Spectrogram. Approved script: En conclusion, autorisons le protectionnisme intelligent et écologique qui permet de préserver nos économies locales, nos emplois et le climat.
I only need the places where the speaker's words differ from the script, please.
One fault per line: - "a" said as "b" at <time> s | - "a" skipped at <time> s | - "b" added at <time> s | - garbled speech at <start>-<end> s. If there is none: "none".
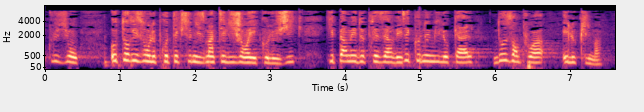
- "nos" skipped at 4.8 s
